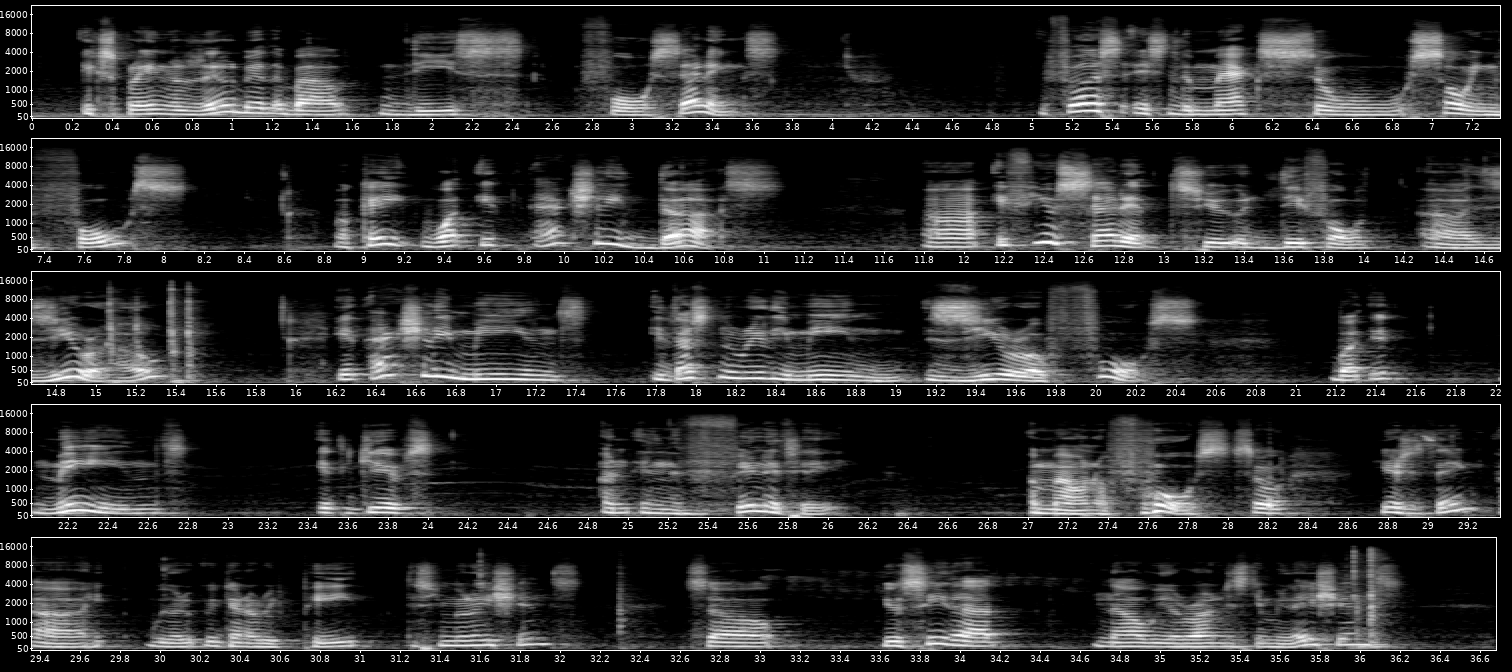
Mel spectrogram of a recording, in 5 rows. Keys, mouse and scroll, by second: 3.0-3.8 scroll down 10, 5.9 scroll down 11, 14.5-17.6 drag, 29.1-31.3 drag, 31.3-31.8 scroll down 1, 31.8-35.9 shift+middle drag, 35.9 space.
